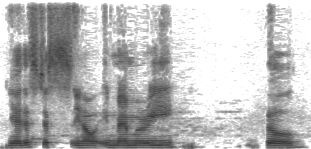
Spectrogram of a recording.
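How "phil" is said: usual speaking voice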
